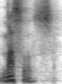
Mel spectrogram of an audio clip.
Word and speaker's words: mussels: mu SS e LS the pronunciation is exactly the same muscles I know one country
